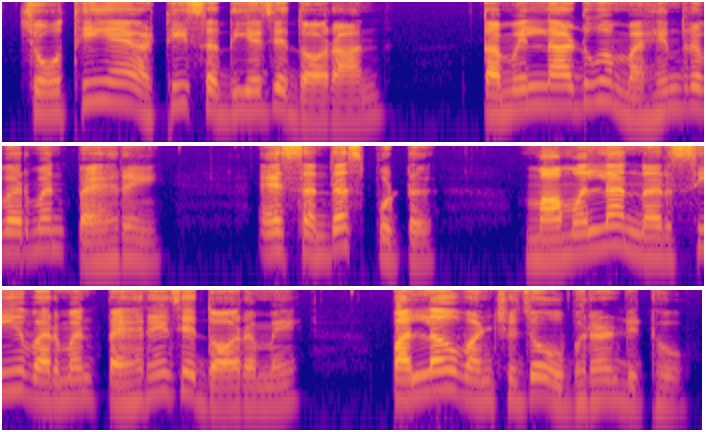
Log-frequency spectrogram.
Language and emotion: Sindhi, neutral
